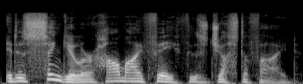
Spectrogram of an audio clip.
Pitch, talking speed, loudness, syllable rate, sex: 115 Hz, 160 wpm, -17 LUFS, 4.1 syllables/s, male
